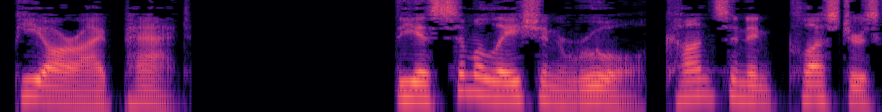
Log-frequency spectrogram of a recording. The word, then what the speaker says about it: prípad: For example, p-o-h-y-b is pronounced pip, and prepad is pronounced p-r-i-pat.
